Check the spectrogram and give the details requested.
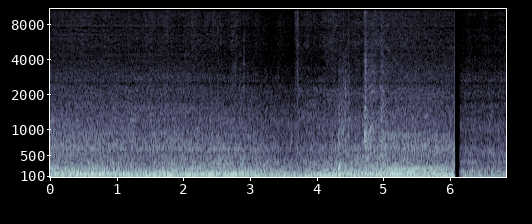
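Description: Jaguar F-Type's engine running steadily at idle, heard from the front of the car, a little louder near the end and then cut off abruptly about six seconds in to a quieter engine sound.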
